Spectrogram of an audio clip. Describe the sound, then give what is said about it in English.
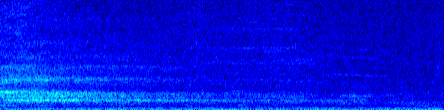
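Breathing in through the nose and out through the mouth during an exercise routine, a continuous airy rush of breath that stays fairly even in loudness throughout. “Breathe in through the nose, out through the mouth.”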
